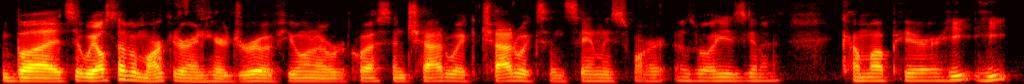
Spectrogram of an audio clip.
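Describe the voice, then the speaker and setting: A young man in his twenties hosts a relaxed online group call, his voice held flat and level at a middle pitch. He talks loosely with plenty of slang and repeated words. He is from Ohio. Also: fairly quick. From Ohio, USA. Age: 20s. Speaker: host. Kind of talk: casual online group chat.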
